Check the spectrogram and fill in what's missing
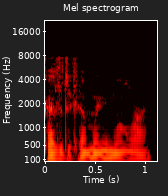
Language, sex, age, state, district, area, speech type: Bodo, male, 18-30, Assam, Baksa, rural, spontaneous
